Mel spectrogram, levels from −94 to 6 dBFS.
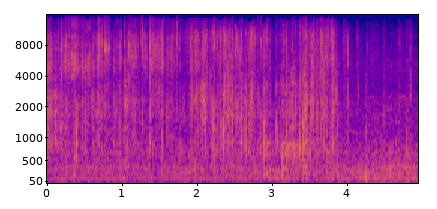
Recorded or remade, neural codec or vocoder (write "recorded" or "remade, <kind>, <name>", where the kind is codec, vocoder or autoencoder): recorded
